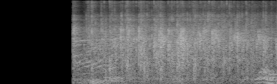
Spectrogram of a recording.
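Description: Silence, then audience applause that cuts in abruptly about a second in and carries on as a steady clatter of many hands.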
